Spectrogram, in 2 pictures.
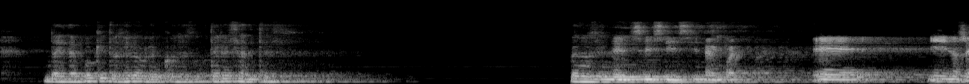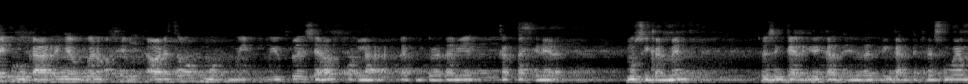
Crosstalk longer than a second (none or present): present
